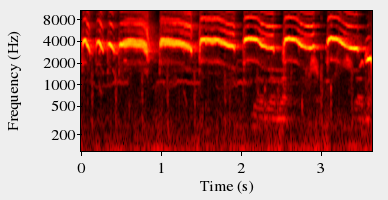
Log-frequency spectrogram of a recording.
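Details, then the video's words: Chinese hwamei, an old wild bird, sings to spur young birds into song; rich, drawn-out whistled notes in separate phrases roughly every half second, each with slight downward slur. "Tiếng chim họa mi mồi già rừng hót luyến láy đảo giọng liên tục, giúp kích chim bổi nhanh hót"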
